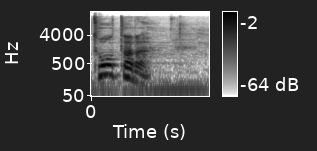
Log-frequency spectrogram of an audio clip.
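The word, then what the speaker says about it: totara: This is Tora. T O T A R A is how you spell it.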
